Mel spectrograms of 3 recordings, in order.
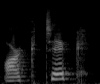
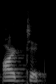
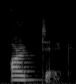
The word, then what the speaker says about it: Arctic: That C is technically not supposed to be silent. So what I suggest is somewhere in the middle, Arctic.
